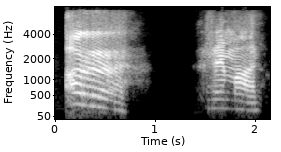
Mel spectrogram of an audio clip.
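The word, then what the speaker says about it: الرحمن: If what is written over is Al Rahman, Al Rahman. But if you are saying it together, it would be Ar Rahman.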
